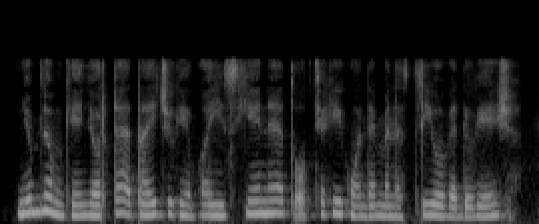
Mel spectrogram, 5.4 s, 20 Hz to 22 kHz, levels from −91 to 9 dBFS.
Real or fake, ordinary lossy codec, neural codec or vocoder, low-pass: fake; none; codec, 16 kHz, 1 kbps, X-Codec, WavLM features, trained on Multilingual LibriSpeech; 7.2 kHz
